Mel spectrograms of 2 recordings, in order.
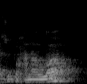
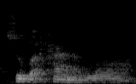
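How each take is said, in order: First: It is said fast. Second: It is said slowly.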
